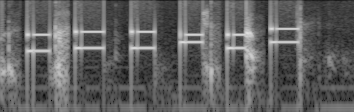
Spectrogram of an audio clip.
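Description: Seven telephone keypad DTMF tones beep in a quick, fairly even sequence as buttons on a telephone are pressed, each a short, clear dual-pitched press, with faint voices murmuring underneath between the beeps.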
